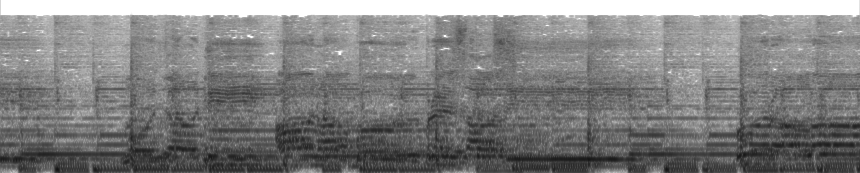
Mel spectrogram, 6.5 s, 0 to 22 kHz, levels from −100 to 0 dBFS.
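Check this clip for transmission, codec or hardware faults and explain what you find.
One fault: a filter restarted on every block, from 4.96 s to the end. Each 40 ms block starts from silence, producing a 25 Hz buzz that tracks signal level, unlike mains hum's fixed level.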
